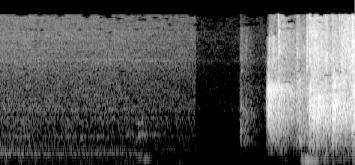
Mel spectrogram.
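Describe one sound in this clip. A guitar and a lute play softly, their last notes ringing out.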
